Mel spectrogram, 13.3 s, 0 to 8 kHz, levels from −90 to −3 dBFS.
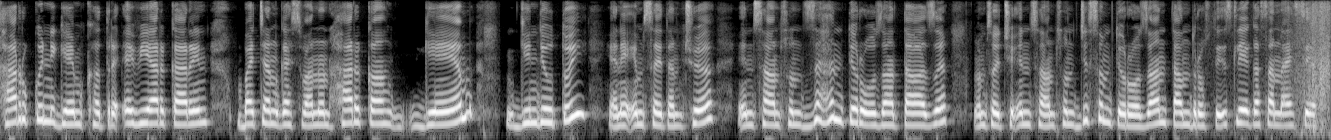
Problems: constant background noise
